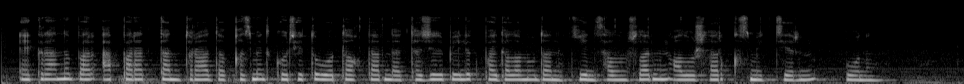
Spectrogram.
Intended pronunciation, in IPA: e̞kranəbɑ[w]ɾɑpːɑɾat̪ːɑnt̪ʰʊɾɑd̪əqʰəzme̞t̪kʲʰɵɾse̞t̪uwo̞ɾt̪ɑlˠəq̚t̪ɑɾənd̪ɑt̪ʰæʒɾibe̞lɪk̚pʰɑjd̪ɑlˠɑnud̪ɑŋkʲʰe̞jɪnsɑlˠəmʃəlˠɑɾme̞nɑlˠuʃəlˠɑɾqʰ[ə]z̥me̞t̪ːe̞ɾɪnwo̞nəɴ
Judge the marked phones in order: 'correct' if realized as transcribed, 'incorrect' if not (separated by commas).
incorrect, correct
